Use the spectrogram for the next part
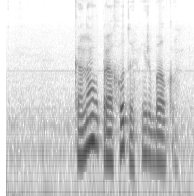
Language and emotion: Russian, neutral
